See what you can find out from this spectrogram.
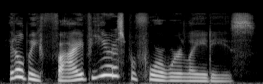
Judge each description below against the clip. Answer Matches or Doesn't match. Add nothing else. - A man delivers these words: Doesn't match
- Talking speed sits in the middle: Matches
